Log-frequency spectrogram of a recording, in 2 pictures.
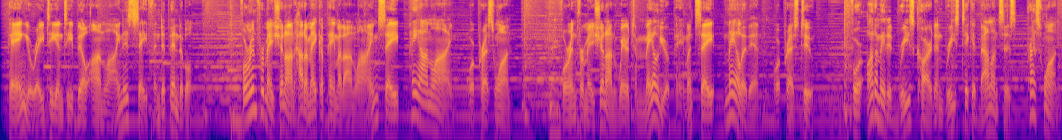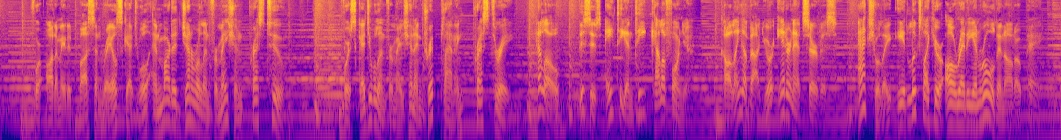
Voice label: On Hold, US; Voice-over demos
